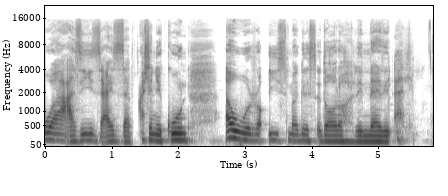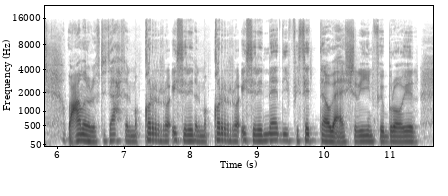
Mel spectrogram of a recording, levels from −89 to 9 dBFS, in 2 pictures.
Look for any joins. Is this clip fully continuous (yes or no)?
no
